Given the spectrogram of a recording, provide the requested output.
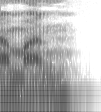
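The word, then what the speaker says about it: אמן: Esas 3 consonantes, Aleph, Mem, Nun, forman la raíz que se pronuncia amán, y esa raíz no tiene un único significado.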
